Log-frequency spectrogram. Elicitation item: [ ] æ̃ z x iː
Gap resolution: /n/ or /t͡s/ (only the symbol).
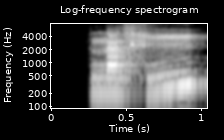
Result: n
